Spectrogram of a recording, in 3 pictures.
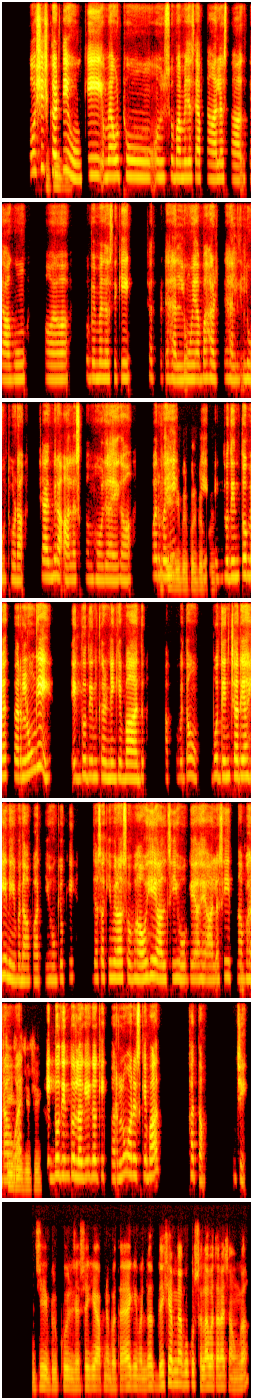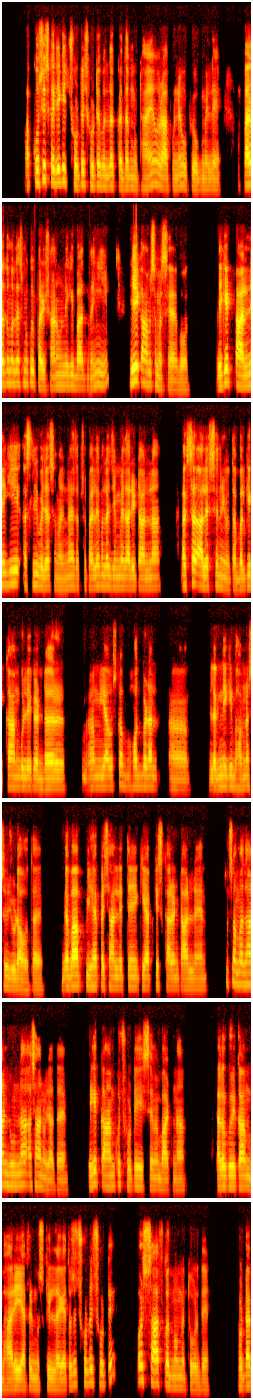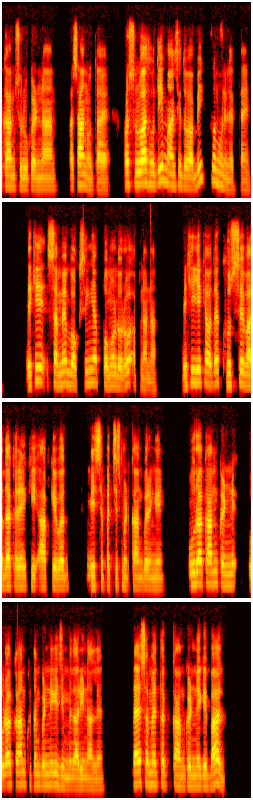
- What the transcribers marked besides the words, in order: in English: "बॉक्सिंग"; in Italian: "पोमोडोरो"
- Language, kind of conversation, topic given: Hindi, advice, मैं टालमटोल की आदत कैसे छोड़ूँ?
